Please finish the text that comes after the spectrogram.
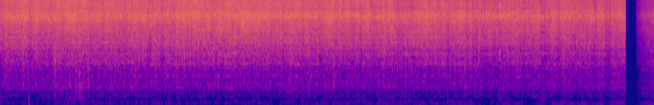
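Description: Grated tomato hits a hot pan of oil over high gas flame, giving a steady, loud broadband sizzle that holds evenly throughout, with a brief dropout near the end.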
